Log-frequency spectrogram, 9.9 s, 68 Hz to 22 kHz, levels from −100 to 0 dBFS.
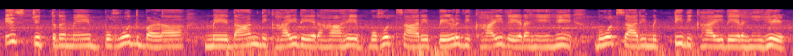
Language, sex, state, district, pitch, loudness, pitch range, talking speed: Hindi, female, Madhya Pradesh, Bhopal, 200 Hz, -15 LUFS, 185-220 Hz, 145 wpm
